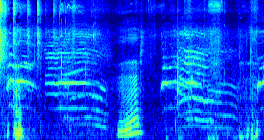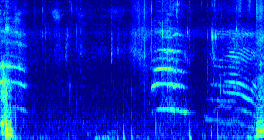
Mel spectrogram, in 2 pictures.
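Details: Repeated meows at a rural island shelter for about forty rescued cats and dogs, home to Bomi, a cat with a pretty voice. Several calls bend downward or rise and fall, with short gaps between them and some handling noise.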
